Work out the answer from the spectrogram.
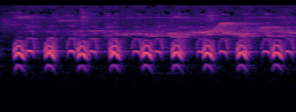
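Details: Trogon giving a regular chain of hollow repeated notes roughly three per second, a second caller slotting softer notes between them, with a steady insect buzz in the forest background.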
